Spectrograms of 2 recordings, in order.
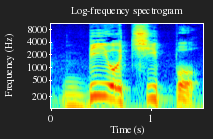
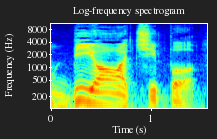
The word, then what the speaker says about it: biótipo: Então, essas 3 palavras têm 3 maneiras diferentes de serem pronunciadas. Já biotipo ou biótipo.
